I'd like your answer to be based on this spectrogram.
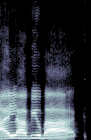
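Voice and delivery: put-on Spanish accent, high and slow.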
